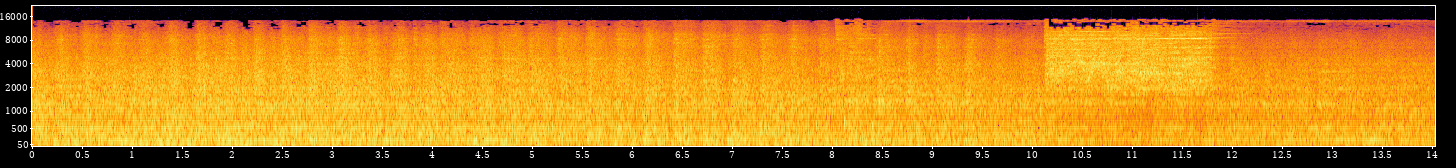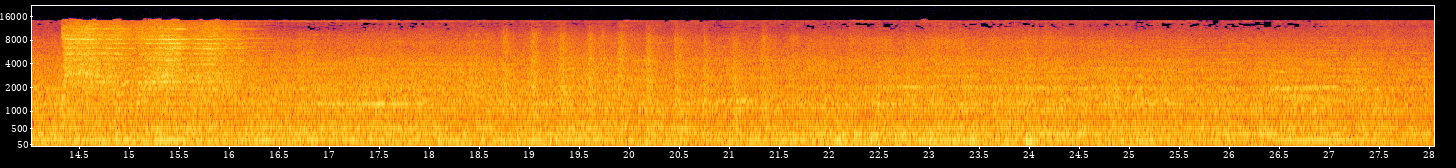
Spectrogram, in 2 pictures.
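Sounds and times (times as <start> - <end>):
freight train wheels clicking: 0.0 - 28.0
high-pitched wheel squeal: 10.1 - 12.0, 14.3 - 16.3.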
